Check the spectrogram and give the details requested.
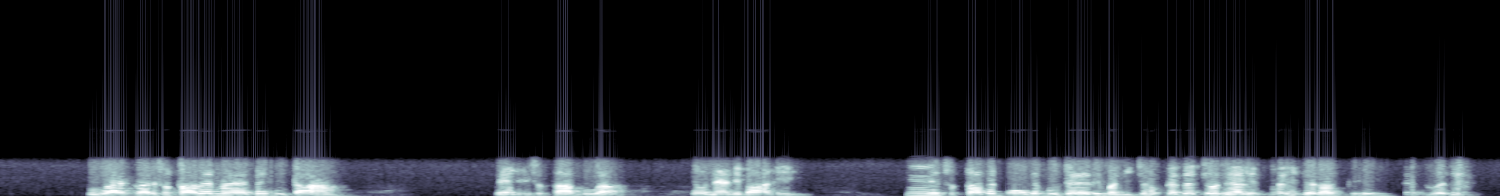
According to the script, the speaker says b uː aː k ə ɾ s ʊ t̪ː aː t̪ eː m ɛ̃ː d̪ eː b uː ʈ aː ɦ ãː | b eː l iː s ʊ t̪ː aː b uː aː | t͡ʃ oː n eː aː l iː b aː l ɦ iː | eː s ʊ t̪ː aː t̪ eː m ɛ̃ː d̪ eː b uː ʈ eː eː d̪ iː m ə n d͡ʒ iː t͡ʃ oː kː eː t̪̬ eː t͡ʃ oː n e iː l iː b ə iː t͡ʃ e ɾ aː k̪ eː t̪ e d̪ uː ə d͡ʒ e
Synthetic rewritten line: b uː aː k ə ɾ s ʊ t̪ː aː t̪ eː m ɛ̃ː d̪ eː b uː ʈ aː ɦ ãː | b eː l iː s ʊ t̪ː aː b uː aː | t͡ʃ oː n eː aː l iː b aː ɾ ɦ iː | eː s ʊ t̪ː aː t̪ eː m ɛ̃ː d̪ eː b uː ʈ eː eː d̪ iː m ə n d͡ʒ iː t͡ʃ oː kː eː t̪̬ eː t͡ʃ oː n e aː l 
